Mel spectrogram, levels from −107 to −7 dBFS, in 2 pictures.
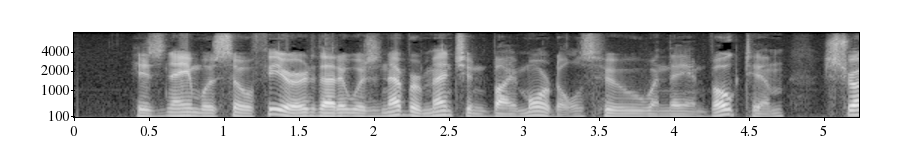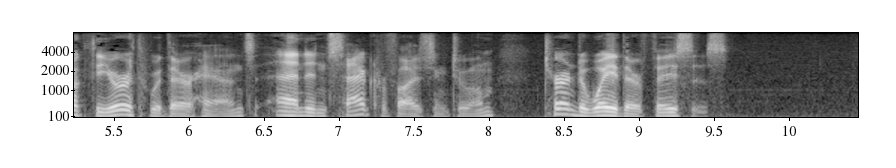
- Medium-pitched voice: No, low, 115 Hz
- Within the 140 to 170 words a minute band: No, average, 185 wpm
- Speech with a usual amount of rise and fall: Yes, average, 4.7 semitones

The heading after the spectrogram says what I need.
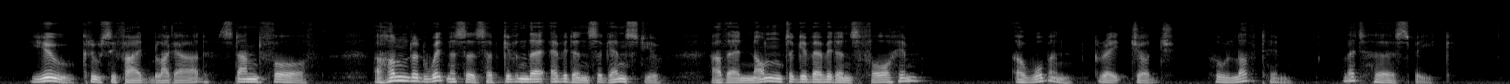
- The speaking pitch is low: Yes, low, 110 Hz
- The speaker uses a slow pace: Yes, slow, 125 wpm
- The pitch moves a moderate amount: Yes, average, 5.0 semitones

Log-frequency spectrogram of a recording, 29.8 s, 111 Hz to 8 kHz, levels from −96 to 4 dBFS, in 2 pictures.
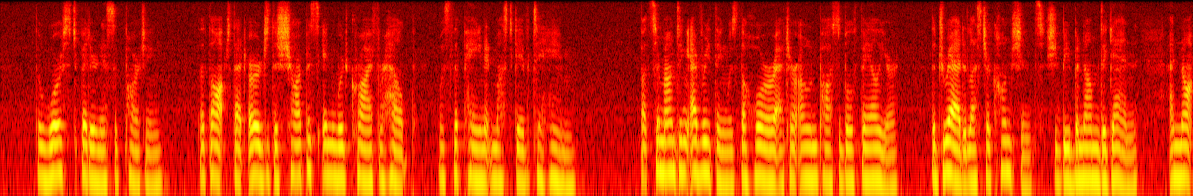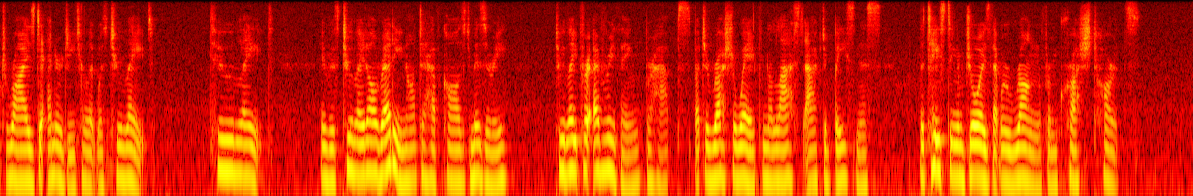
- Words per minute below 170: No, average, 175 wpm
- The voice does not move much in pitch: Yes, narrow, 2.0 semitones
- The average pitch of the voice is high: No, medium, 155 Hz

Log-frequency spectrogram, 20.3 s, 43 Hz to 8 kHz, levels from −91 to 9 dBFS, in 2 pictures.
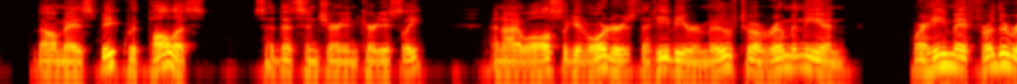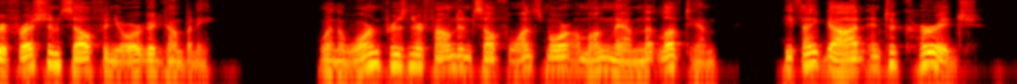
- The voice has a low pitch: Yes, low, 100 Hz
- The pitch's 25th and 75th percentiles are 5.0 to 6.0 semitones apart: Yes, average, 5.3 semitones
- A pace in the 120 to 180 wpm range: Yes, average, 170 wpm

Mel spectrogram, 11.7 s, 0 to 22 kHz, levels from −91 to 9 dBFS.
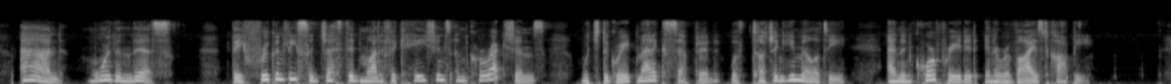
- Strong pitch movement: Yes, wide, 5.7 semitones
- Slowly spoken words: Yes, slow, 125 wpm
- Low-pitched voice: No, medium, 155 Hz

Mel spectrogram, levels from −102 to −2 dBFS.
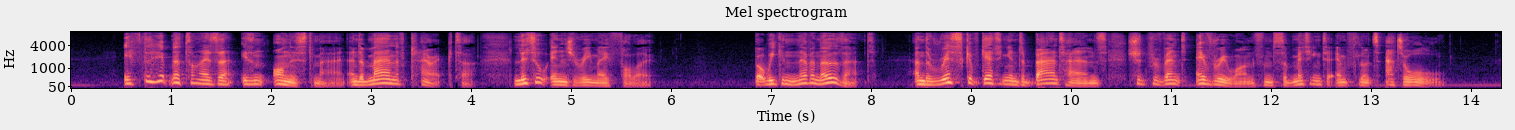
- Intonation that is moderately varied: No, wide, 6.6 semitones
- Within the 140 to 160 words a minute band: No, average, 170 wpm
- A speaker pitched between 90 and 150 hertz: Yes, low, 135 Hz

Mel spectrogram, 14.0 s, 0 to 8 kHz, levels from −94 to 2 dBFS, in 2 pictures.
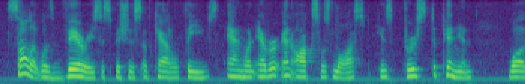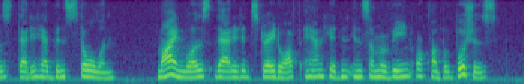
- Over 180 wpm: No, average, 165 wpm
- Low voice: No, medium, 175 Hz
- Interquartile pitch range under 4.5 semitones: Yes, narrow, 2.5 semitones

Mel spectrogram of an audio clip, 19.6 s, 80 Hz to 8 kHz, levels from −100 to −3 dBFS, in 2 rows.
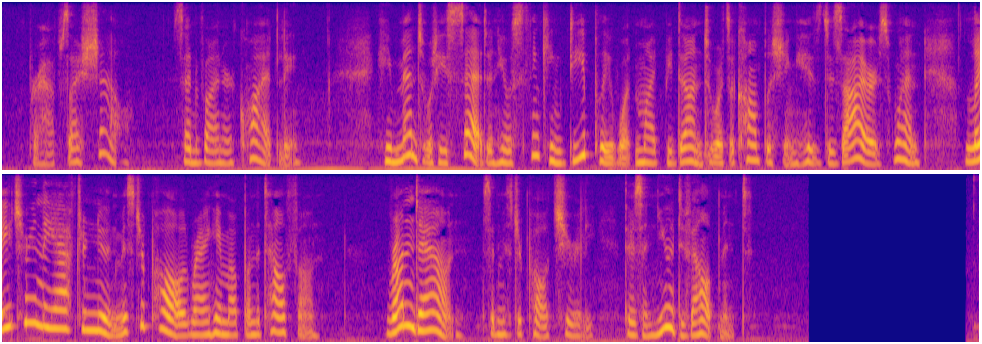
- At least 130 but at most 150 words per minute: Yes, average, 145 wpm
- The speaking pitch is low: No, high, 230 Hz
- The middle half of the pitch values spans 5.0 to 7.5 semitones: Yes, wide, 5.4 semitones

